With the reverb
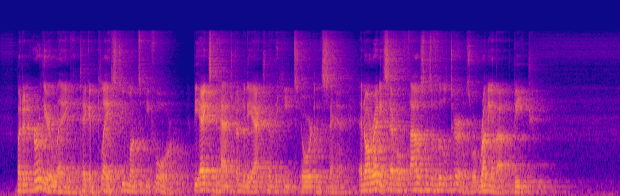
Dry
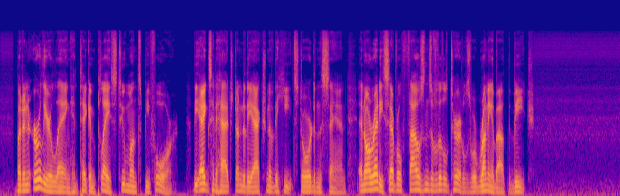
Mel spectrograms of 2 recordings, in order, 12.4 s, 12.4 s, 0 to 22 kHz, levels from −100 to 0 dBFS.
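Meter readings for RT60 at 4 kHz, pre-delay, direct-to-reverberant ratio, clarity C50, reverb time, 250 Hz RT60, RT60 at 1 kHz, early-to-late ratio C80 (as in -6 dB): 1.3 s, 29 ms, 3.0 dB, 4.0 dB, 1.7 s, 2.0 s, 1.5 s, 6.0 dB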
